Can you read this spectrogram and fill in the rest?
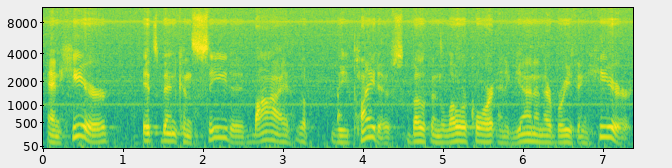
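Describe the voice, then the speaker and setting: Male attorney at oral argument, mid-pitched, formal and measured, a touch hoarse. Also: slight background noise, rough recording. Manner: measured, formal legal phrasing with occasional restarts. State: slightly hoarse, coughing. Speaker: attorney arguing for a city.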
